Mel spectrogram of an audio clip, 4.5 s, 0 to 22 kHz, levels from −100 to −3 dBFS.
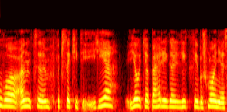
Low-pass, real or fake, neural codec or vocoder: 7.2 kHz; fake; codec, 16 kHz, 2 kbps, FunCodec, trained on Chinese and English, 25 frames a second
